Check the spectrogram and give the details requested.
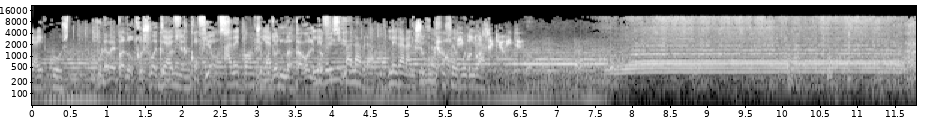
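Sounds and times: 
speech: 0.0 - 7.1
train rumbling on rails at Nizhneudinsk railway station: 0.4 - 11.7
train horn blaring: 6.6 - 11.7.

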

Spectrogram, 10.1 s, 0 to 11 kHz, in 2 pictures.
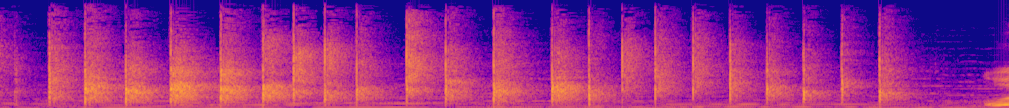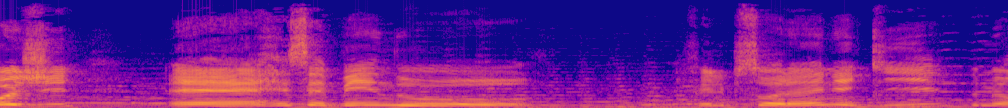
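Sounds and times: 
rhythmic clapping beat: 0.0 - 4.8
speech: 5.0 - 7.8, 8.5 - 10.0.

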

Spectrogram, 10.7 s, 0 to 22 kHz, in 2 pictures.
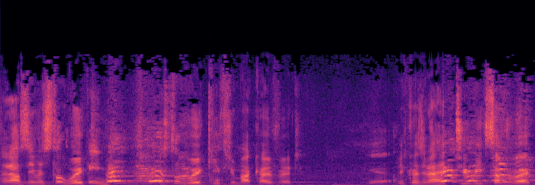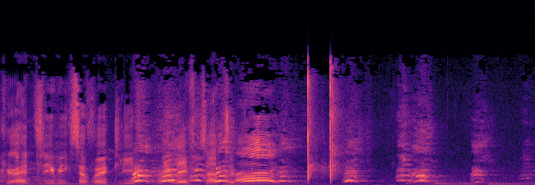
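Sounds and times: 
speech: 0.0 - 3.1, 3.7 - 8.9
dogs barking: 0.9 - 2.4, 4.1 - 10.6.

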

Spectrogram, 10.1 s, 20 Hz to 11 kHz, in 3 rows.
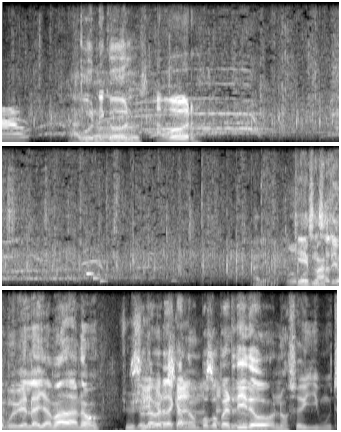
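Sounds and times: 
crowd applauding: 0.0 - 7.7
brief cheer: 0.1 - 6.3
speech: 0.2 - 2.1, 5.9 - 10.0.

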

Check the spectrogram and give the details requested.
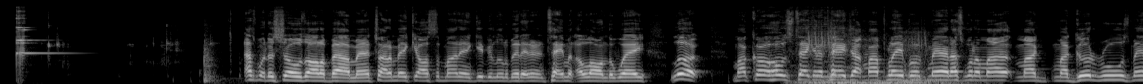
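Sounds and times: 
glasses clinking in a toast: 0.1 - 2.2
speech: 2.4 - 11.4.

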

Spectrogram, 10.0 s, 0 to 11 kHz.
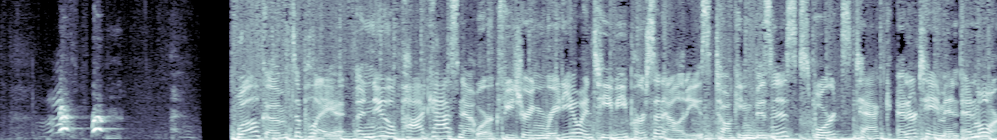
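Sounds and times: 
small dog barking: 0.5 - 1.3
speech: 2.5 - 9.9.

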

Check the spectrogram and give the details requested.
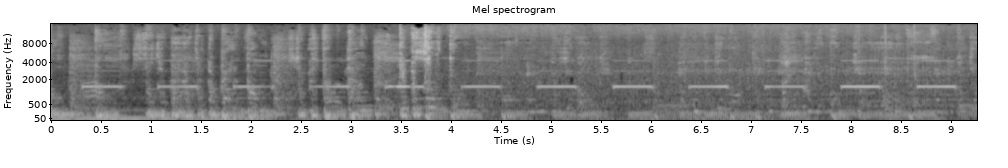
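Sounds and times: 
loud rumbling diesel engine of reversing vehicle: 0.0 - 9.2
vehicle backup alarm beeping: 0.3 - 9.2.

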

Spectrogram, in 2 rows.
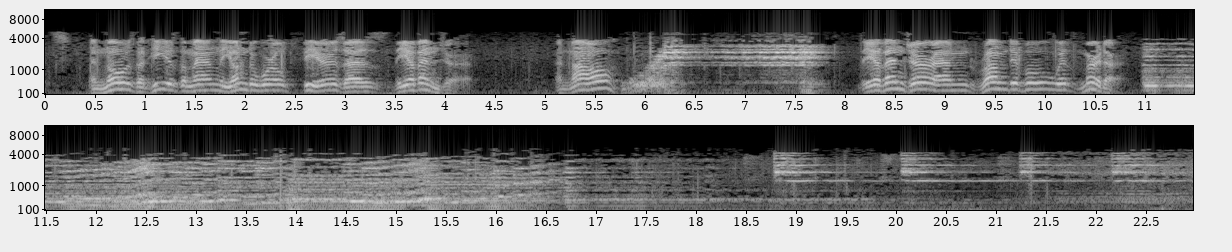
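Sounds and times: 
speech: 0.1 - 4.3, 5.1 - 6.4, 8.2 - 11.6
steady tonal backdrop: 5.8 - 8.0, 11.0 - 22.9
train approaching and passing: 11.0 - 22.9.

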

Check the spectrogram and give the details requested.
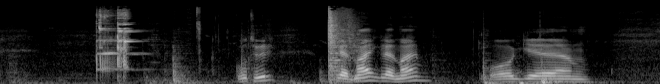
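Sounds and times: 
glasses clinking in a toast: 1.0 - 1.6
speech: 2.4 - 6.0.

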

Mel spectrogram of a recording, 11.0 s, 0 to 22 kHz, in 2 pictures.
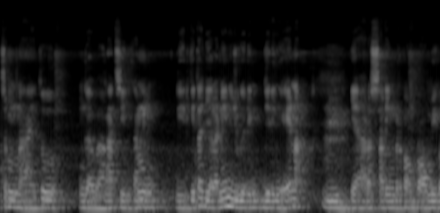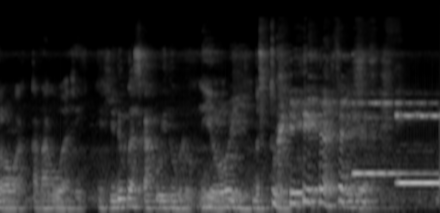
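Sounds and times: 
speech: 0.0 - 10.5
laughter: 8.9 - 10.5
call bell chime: 9.8 - 10.9.

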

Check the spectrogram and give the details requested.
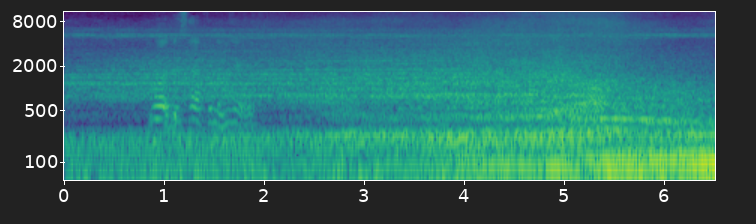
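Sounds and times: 
speech: 0.9 - 3.0
car driving way too fast around a turn: 1.9 - 6.5.

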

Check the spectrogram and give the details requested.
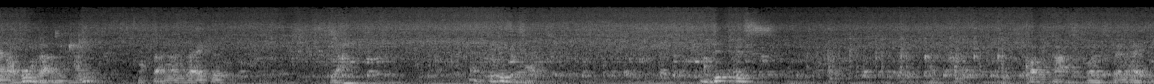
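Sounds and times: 
water running from a tap: 0.0 - 11.5
speech: 0.2 - 2.5, 3.3 - 4.1, 4.7 - 5.6, 6.6 - 7.8, 8.6 - 11.5.

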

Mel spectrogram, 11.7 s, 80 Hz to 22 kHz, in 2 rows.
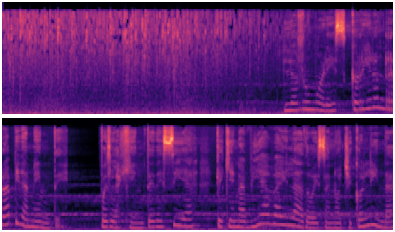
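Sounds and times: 
large heavy booming explosion with deep rumble: 0.0 - 5.2
speech: 4.2 - 11.7.

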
